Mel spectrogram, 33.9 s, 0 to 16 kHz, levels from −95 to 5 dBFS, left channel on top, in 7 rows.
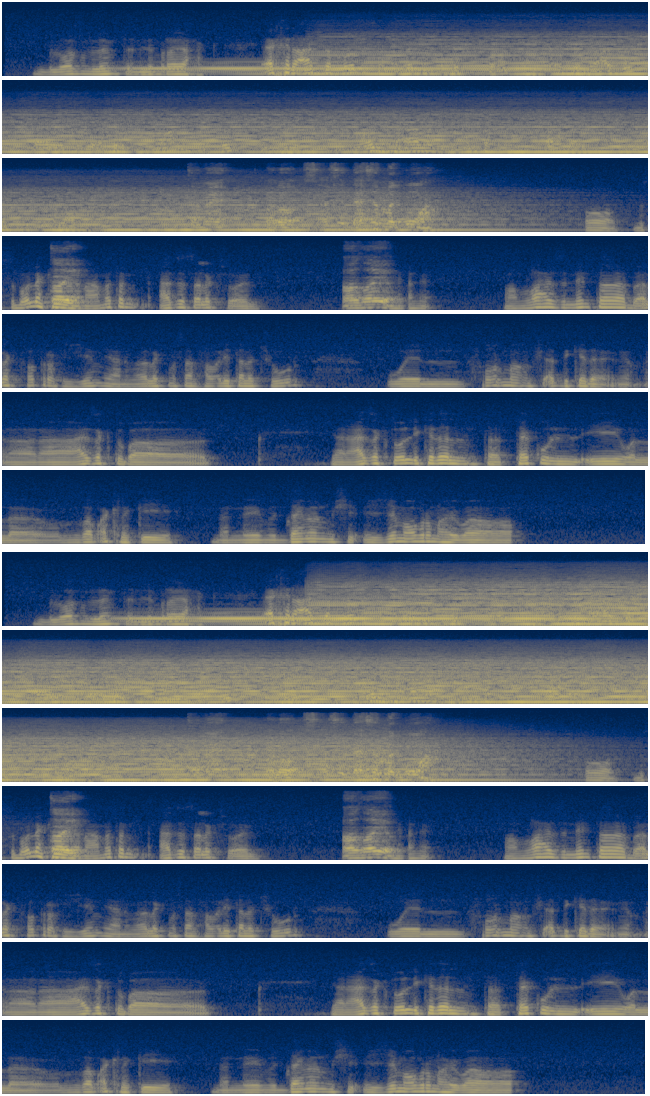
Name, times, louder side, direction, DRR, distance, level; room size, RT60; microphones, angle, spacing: voice 1, 0.2-1.5 1.9-4.7 5.0-10.3 14.1-16.4 17.4-17.7 18.3-21.6 22.3-25.8 26.7-30.3 30.6-32.9, equal, ahead, 0.3 m, -30 dB
sound 1, 0.7-13.8, right 4 dB, 80° right, 0.6 m, -23 dB
voice 2, 11.1-13.0 14.9-15.1 17.1-17.5, right 2 dB, 20° right, 1.1 m, -25 dB
8.1 x 5.5 x 4.2 m
head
